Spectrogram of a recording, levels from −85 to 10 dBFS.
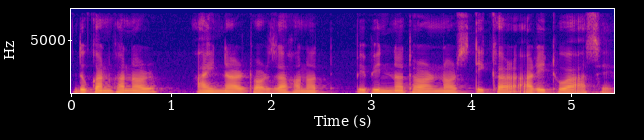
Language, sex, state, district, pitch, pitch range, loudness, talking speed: Assamese, male, Assam, Kamrup Metropolitan, 120 Hz, 115-130 Hz, -21 LUFS, 100 wpm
